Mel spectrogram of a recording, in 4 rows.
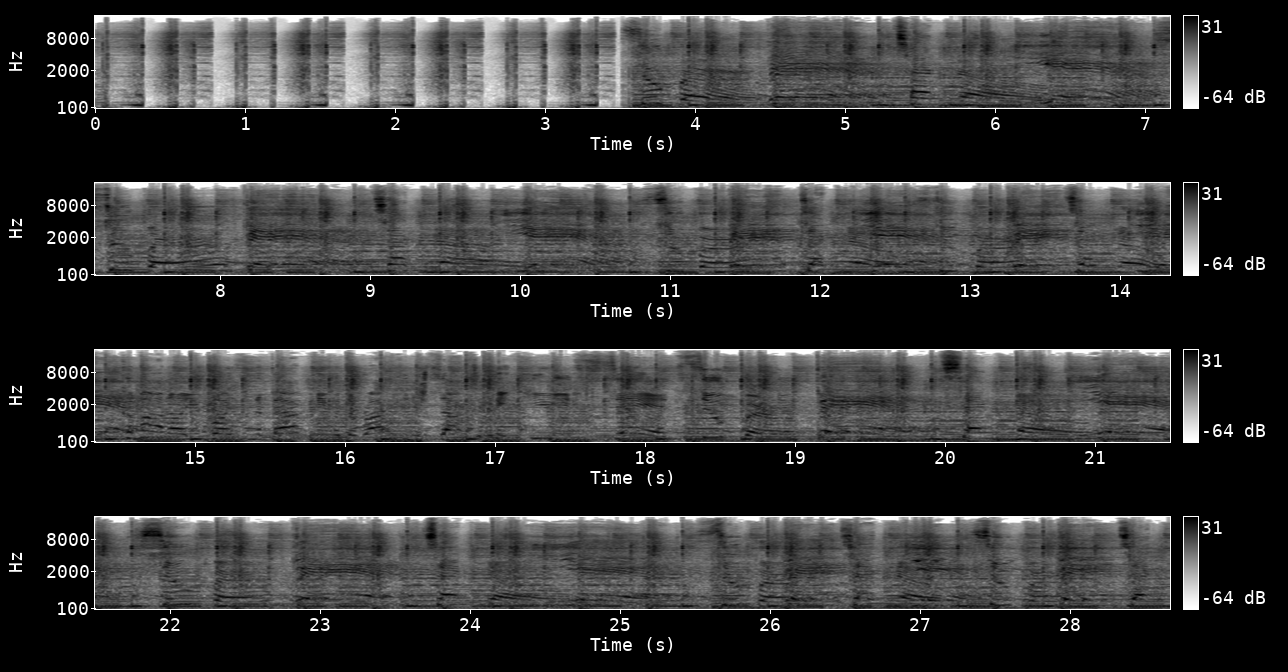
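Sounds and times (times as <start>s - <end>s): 
techno music: 0.0s - 28.6s.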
